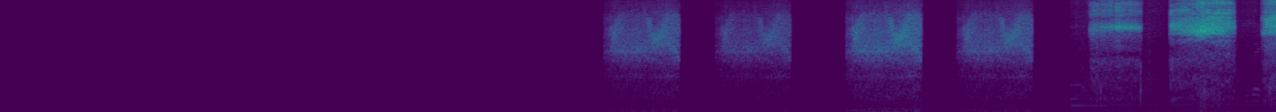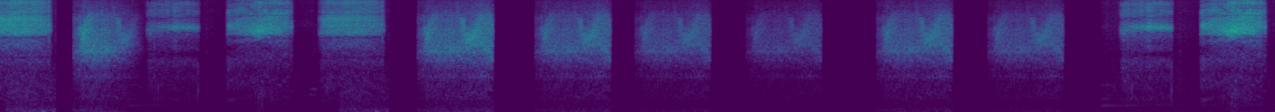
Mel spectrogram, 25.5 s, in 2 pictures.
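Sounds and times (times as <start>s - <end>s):
ferret-badger calling: 8.5s - 21.0s, 21.6s - 25.5s.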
